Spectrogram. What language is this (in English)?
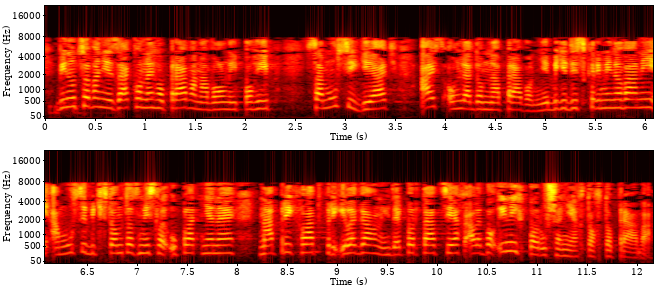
Slovak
